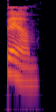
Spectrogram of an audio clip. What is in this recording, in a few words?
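"bam", British English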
